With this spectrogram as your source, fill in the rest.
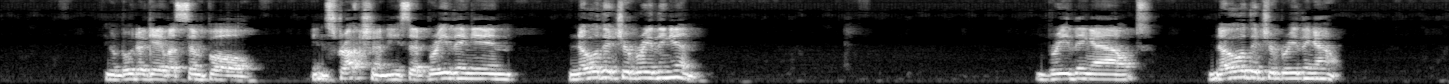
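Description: A middle-aged man speaks slowly and calmly into a close microphone, with long pauses.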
